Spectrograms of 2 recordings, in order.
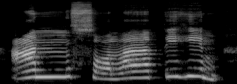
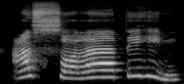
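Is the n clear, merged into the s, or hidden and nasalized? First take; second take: clear; merged. First: The n sound is pronounced clearly and fully. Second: The n merges completely into the following s. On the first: "tidak dibaca an sholatihim" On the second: "dibaca idgham"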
